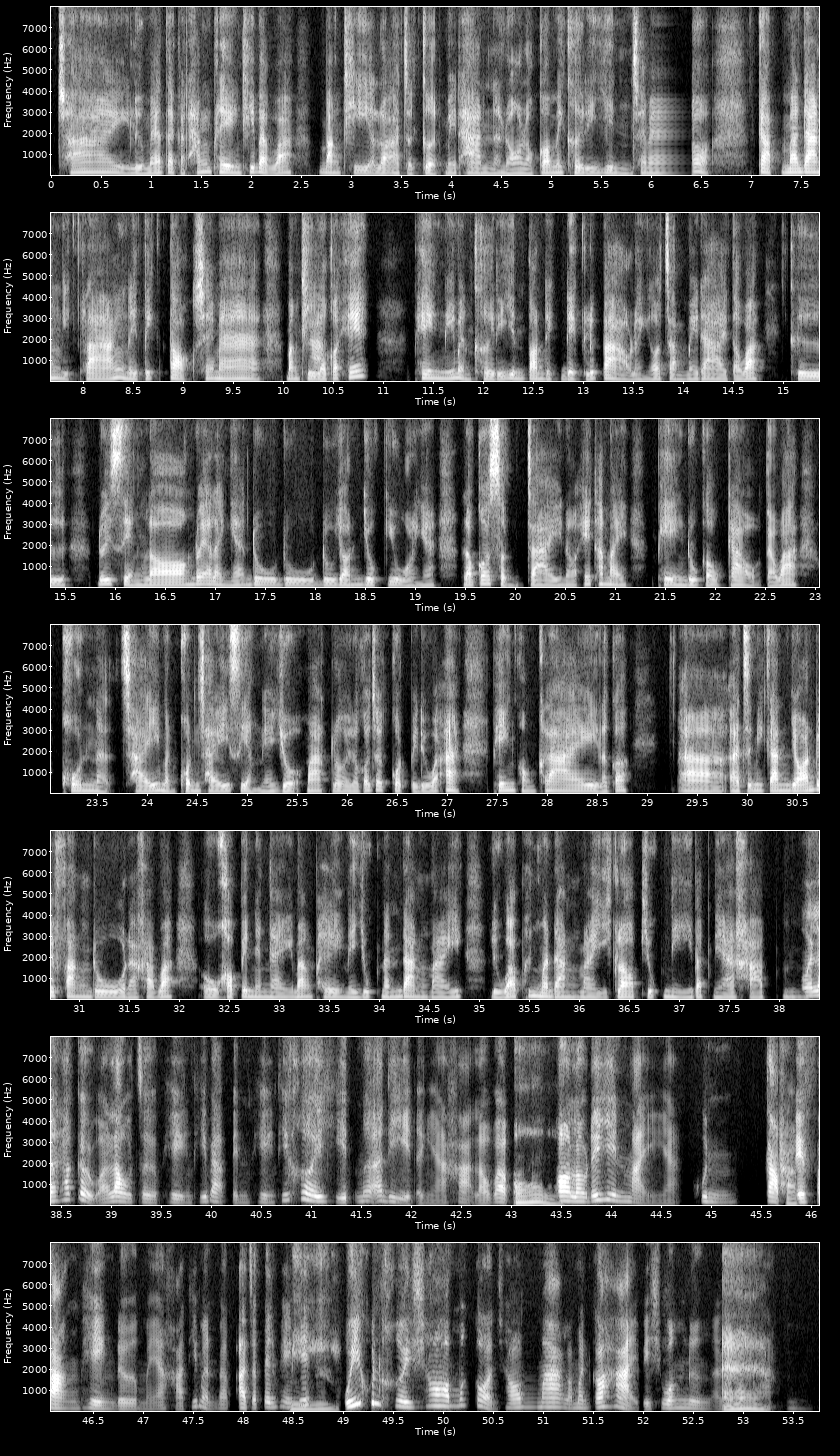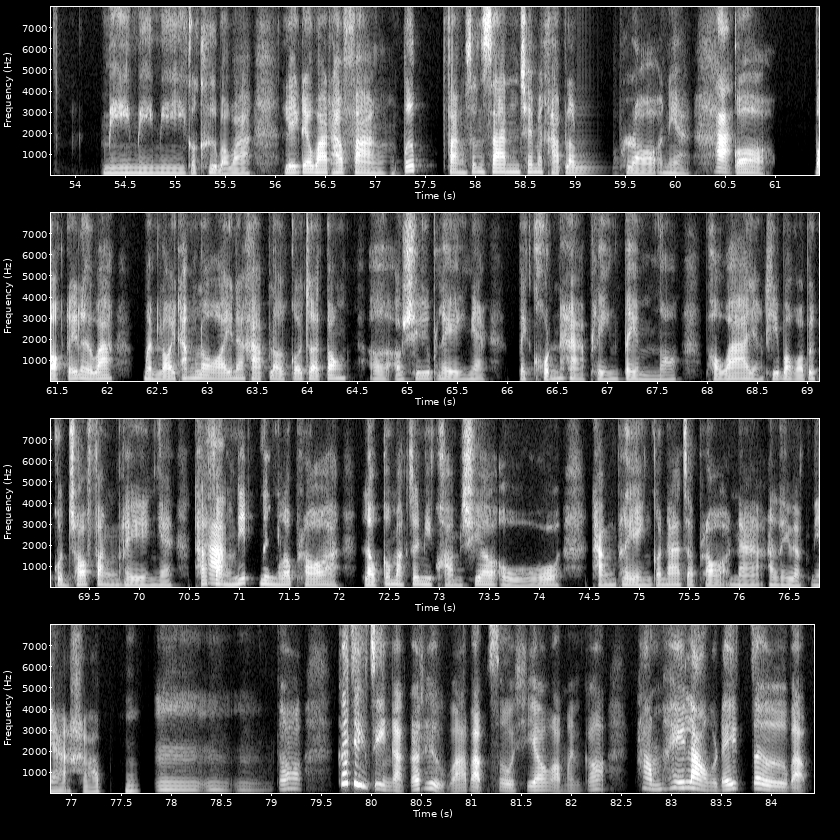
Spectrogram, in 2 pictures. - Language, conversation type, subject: Thai, podcast, โซเชียลมีเดียเปลี่ยนวิธีที่คุณค้นพบเพลงจากวัฒนธรรมต่าง ๆ ไหม?
- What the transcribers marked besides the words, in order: distorted speech; tapping; other background noise; static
